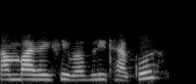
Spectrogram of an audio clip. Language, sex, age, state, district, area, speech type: Maithili, female, 18-30, Bihar, Muzaffarpur, rural, conversation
